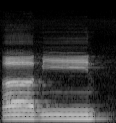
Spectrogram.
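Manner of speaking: amin with its vowel long and drawn out. Describing how the Sahaba said amin, drawn-out vowel in amin. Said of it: "man drog ut på vokalen också".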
